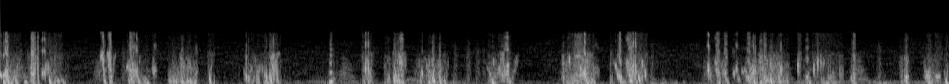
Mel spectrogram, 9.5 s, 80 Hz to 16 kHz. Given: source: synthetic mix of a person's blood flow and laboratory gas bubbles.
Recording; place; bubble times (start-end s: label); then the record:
Doppler ultrasound of blood flow; subclavian vein
0.00-0.69 s: bubbles
0.97-1.16 s: bubbles
1.24-1.57 s: bubbles
1.67-1.99 s: bubbles
2.07-2.17 s: bubbles
2.43-2.82 s: bubbles
3.26-3.39 s: bubbles
3.60-3.77 s: bubbles
3.83-4.08 s: bubbles
4.17-4.49 s: bubbles
4.86-5.19 s: bubbles
5.60-6.00 s: bubbles
6.10-6.48 s: bubbles
7.05-7.90 s: bubbles
7.97-8.44 s: bubbles
8.49-8.58 s: bubbles
8.98-9.12 s: bubbles
9.23-9.50 s: bubbles
From the record:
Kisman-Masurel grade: 333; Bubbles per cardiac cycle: rolling drumbeat, 9 or more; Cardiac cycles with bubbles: 50 to 99%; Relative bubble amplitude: loud (0.450 to 0.775); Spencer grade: 3 (all of the cardiac periods contain showers or single bubble signals, but not dominating or overriding the cardiac motion signals); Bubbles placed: anywhere in the cardiac cycle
